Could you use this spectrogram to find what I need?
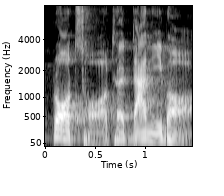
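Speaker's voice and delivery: deep, slow impersonator's Welsh voice; Richard Burton. Acted. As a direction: drop the voice low and draw the line out. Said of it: "I tried to copy him".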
